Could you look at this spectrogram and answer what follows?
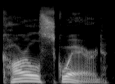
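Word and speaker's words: Carl²: Before clones were cool and identity crisis became sitcom staples, Carl 2 pronounced Carl Squared snuck onto the airwaves with a premise eerily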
